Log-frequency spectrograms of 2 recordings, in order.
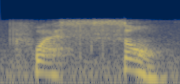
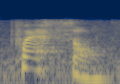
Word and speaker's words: poisson: S, as in poisson. When you have, that means fish. When you have two S's, then it's pronounced like an S, like the S in Spanish.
